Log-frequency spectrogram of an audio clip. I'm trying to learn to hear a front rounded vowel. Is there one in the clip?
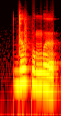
no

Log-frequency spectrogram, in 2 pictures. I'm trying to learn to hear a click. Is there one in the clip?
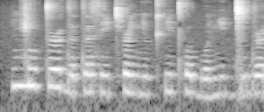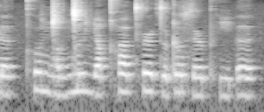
yes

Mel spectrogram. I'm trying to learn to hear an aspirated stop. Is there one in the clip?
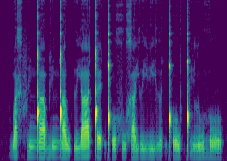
no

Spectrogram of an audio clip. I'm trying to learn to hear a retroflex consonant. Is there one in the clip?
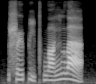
yes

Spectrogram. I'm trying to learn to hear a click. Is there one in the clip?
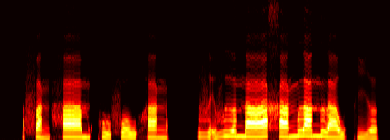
no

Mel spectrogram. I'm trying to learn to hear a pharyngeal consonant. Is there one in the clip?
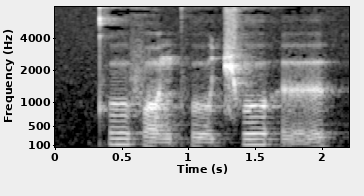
no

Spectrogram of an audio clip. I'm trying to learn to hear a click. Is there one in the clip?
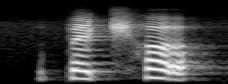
no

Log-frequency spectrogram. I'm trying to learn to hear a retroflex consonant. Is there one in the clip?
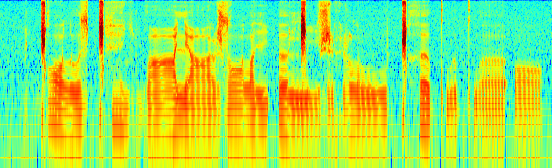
yes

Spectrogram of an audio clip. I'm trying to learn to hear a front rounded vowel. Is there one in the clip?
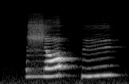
yes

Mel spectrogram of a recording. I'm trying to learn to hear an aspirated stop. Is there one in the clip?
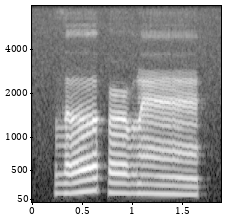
no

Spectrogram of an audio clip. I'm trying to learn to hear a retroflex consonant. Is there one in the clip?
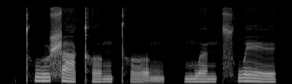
yes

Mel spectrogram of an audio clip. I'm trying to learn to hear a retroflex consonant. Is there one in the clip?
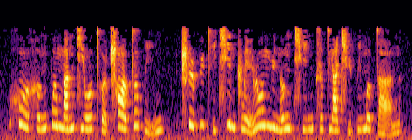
yes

